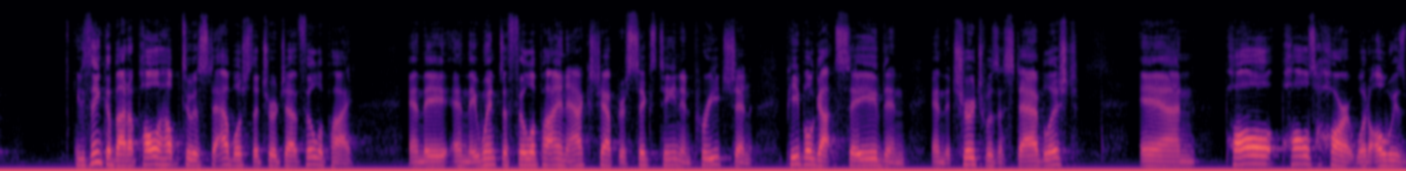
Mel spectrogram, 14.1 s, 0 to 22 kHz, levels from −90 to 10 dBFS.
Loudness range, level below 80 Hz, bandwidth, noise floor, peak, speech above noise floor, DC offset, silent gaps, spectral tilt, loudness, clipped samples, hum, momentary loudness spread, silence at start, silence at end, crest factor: 5 LU; -64 dBFS; 15.5 kHz; -66 dBFS; -14 dBFS; 32 dB; 3%; none; -5 dB/octave; -34 LUFS; under 0.1%; none; 12 LU; 0.75 s; 0 s; 18 dB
